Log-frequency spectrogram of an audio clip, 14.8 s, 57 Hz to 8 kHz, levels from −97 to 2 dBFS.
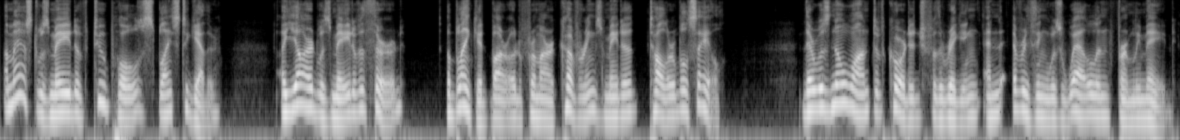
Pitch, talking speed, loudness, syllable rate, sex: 140 Hz, 170 wpm, -18 LUFS, 5.1 syllables/s, male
